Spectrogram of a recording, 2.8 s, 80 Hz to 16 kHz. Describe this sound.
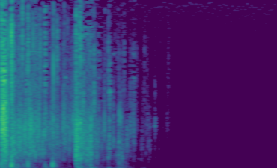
SFX Stone Calcit DeadSea Throw #4-184
glassy stones being thrown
